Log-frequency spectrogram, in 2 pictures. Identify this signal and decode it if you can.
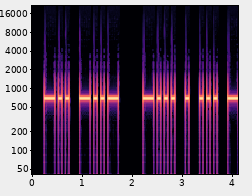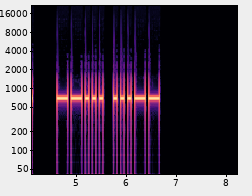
Morse code, heard as a keyed tone, about 17 wpm, 700 Hz. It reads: DX BEST 73
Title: Common QSO Phrases 17wpm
